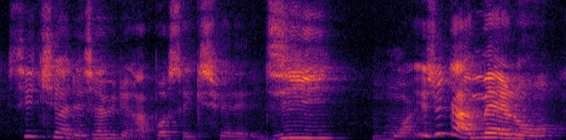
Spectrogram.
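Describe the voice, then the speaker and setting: A woman voicing a stern, worried middle-aged mother who quietly questions her daughter. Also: mid-range voice, big pitch swings, unhurried, echoey room. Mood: pressing.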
